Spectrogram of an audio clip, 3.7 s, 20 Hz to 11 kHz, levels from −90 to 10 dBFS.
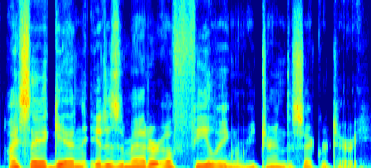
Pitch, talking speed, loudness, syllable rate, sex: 130 Hz, 195 wpm, -16 LUFS, 5.8 syllables/s, male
